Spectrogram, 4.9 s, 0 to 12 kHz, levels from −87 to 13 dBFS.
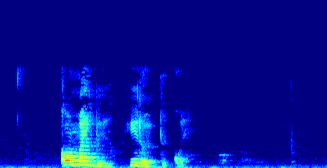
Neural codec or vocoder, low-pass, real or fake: none; 7.2 kHz; real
